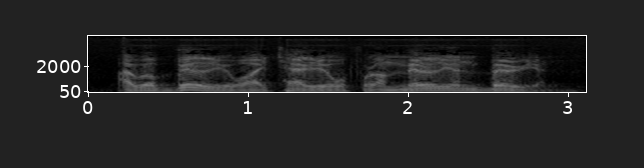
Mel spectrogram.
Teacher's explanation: you use a very dark L, way back in the throat.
